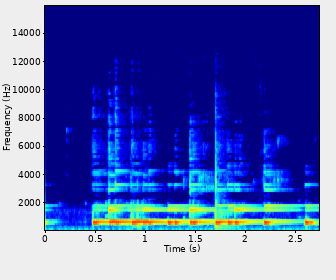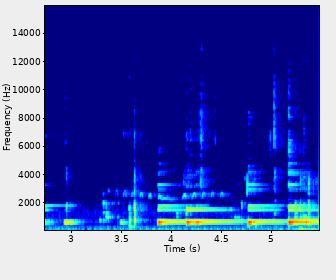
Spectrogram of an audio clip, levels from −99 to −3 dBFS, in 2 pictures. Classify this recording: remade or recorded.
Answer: recorded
